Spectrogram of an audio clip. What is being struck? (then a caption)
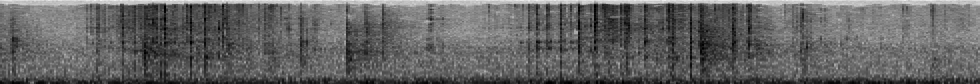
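Bar of soap cut with a knife blade. A hand-sized, solid opaque beige bar of soap is carved with a utility knife blade, and shavings fall off. Close, quiet scraping and cutting form a dense run of short, crisp bright crackles over a steady low hum. The bursts cluster around the first and third seconds.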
